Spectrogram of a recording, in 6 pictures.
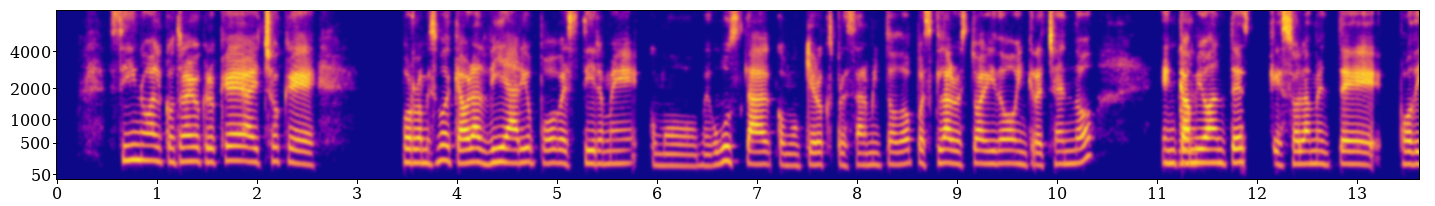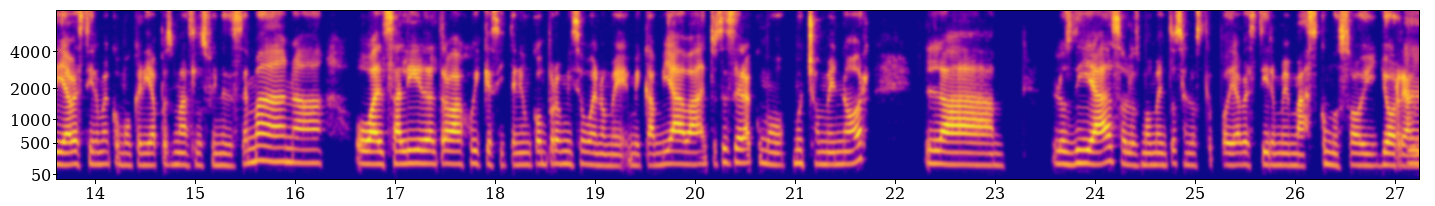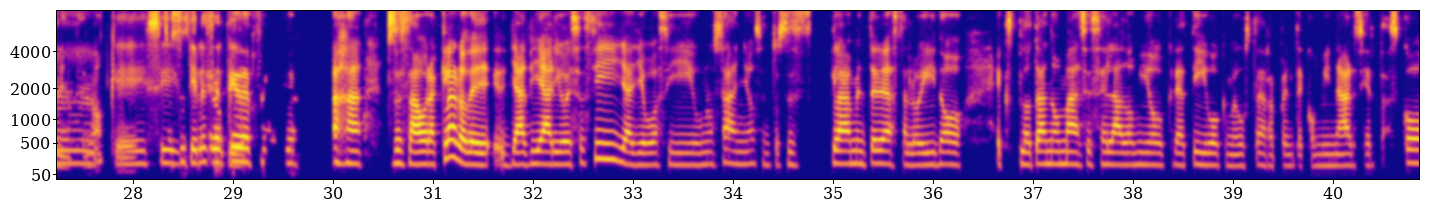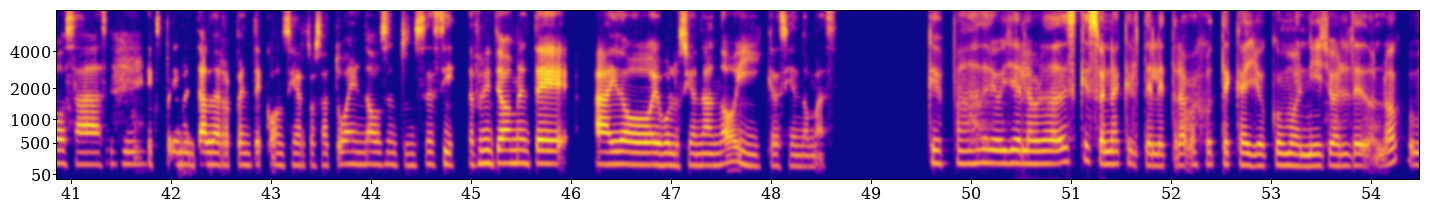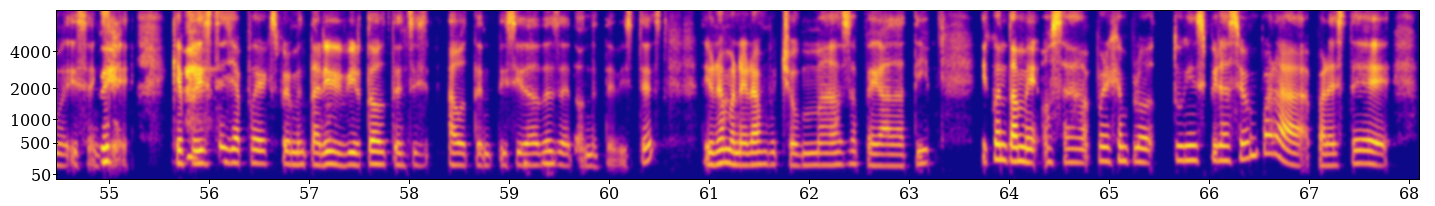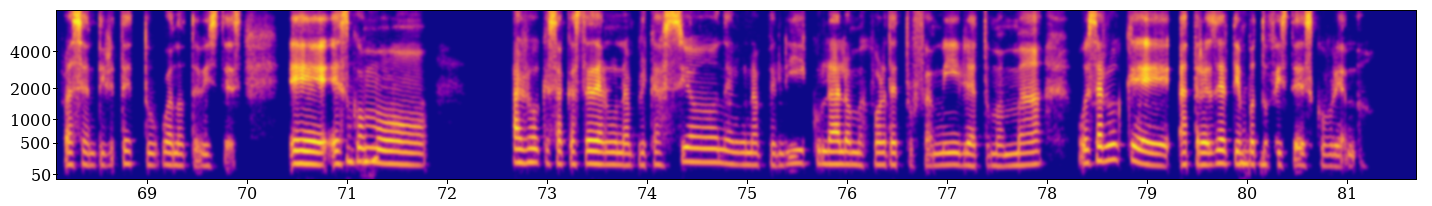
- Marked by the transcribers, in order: other background noise; dog barking; giggle; other noise
- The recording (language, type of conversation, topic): Spanish, podcast, ¿Qué te hace sentir auténtico al vestirte?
